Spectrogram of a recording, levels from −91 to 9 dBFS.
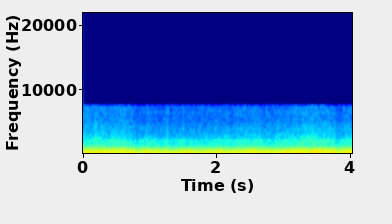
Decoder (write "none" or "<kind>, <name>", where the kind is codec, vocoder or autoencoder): none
